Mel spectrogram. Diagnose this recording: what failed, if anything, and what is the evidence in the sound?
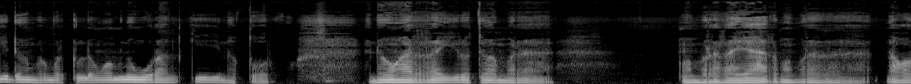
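At 0.59 to 0.64 s the speech lurches forward, losing about 20 ms. That is compressed frames skipped at the codec stage: a damaged or missing frame was dropped, and the audio jumps ahead by the length left out.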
